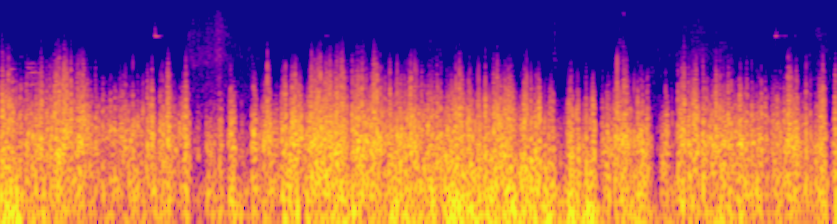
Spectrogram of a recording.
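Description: Strong wind buffeting the microphone in gusts, over the rush of water along the hull of a sailing yacht moving fast under sail.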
